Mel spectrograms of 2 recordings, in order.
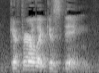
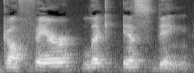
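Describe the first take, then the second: First: Said in the usual way. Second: Very slow "Gefährliches Ding", syllable by syllable; broken into syllables. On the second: Shown as a demonstration. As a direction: sound out "Gefährliches Ding" piece by piece. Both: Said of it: "this is a monster".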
